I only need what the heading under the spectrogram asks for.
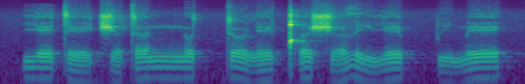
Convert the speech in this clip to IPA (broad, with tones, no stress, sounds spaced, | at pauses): j e˧ t e˨ t͡ʃ ə˨ t ə˧ nː ʊ˦ tː ɵ˦˨ l e˧ ǃʼ ə˦ ʃ ə˨˦ ð i˨ j e˧ pː i˨ m e˦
